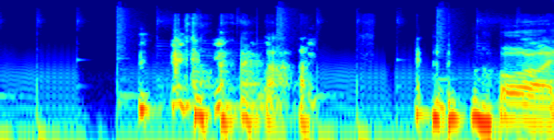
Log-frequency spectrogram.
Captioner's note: laughs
